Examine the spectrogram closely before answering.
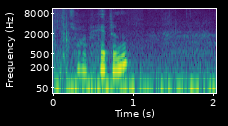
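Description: A bone folder rubs firmly across paper.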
